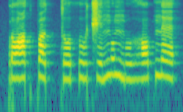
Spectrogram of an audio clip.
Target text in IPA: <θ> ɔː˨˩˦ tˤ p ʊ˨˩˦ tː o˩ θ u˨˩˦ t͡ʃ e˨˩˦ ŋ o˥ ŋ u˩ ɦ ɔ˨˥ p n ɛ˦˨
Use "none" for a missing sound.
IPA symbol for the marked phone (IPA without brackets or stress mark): ɾ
